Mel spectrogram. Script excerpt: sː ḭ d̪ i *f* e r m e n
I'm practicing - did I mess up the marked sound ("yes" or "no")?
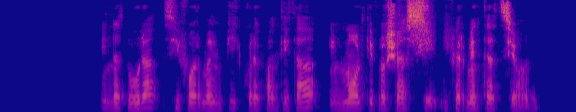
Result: no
